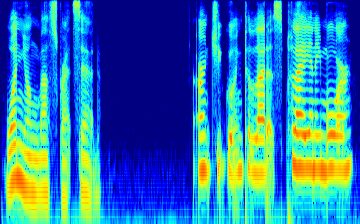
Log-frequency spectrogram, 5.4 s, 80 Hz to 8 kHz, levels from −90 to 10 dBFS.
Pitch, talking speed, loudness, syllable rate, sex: 195 Hz, 145 wpm, -18 LUFS, 4.6 syllables/s, female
